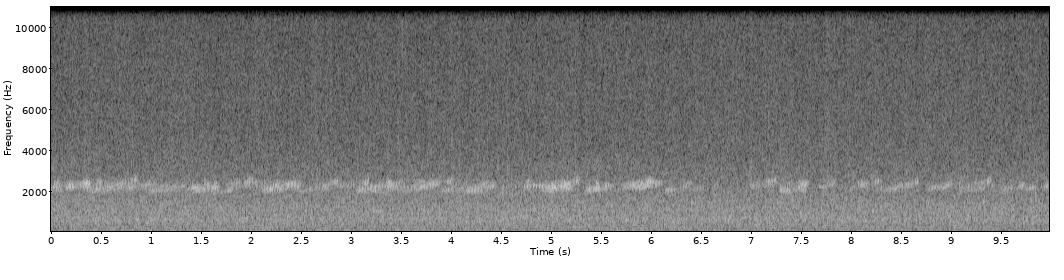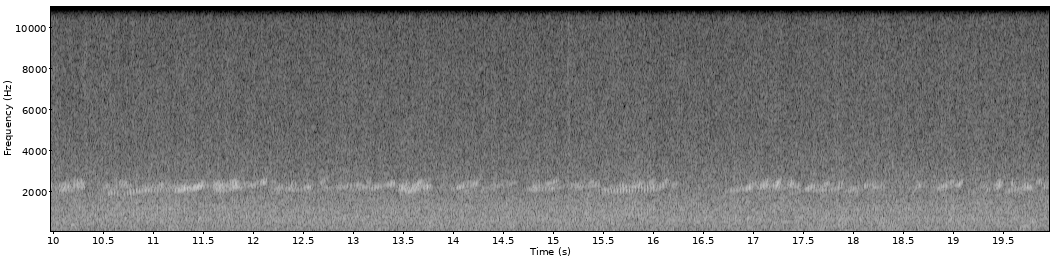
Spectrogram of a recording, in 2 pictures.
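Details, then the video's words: Frogs by a river in a pristine forest give a steady train of short, chirping pulses in a fixed high band, running almost unbroken with brief gaps, over a constant rushing wash of flowing river water. "River and Frogs sleep sounds 10 hours"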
